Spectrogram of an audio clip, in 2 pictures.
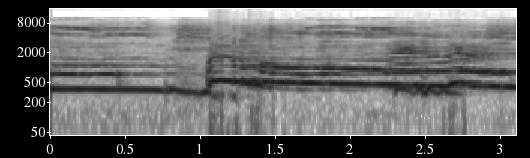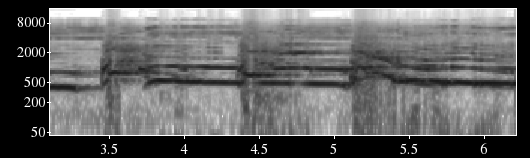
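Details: Eli, a white Husky aged five months, howling: long wavering tonal howls that dip, break off with yelping catches and restart, three to four phrases in quick succession, loud and close.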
